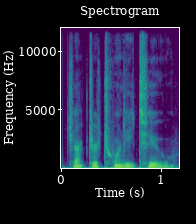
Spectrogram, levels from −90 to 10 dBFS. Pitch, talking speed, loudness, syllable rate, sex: 130 Hz, 150 wpm, -15 LUFS, 4.6 syllables/s, female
